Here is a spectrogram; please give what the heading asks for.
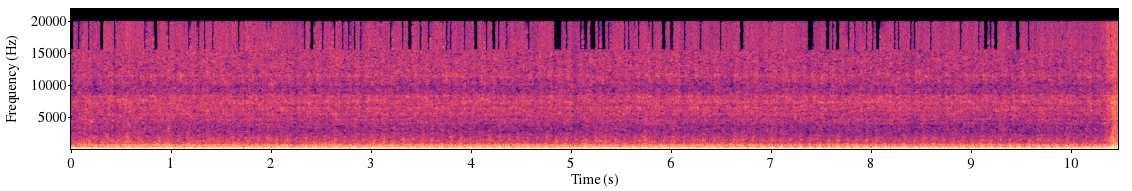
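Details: S-10 with freshly swapped engine, no radiator or alternator yet, steady deep idle, slightly lumpy, pulsing about three times a second; sounds untuned, ignition timing not set because the timing light isn't working.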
